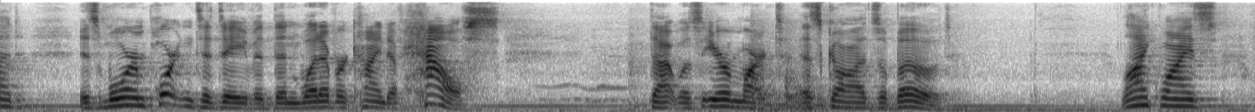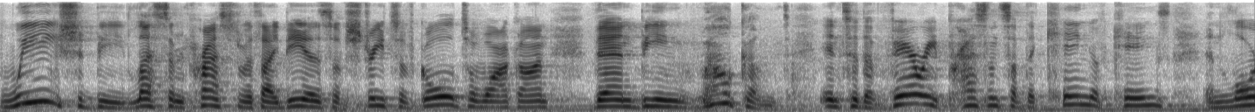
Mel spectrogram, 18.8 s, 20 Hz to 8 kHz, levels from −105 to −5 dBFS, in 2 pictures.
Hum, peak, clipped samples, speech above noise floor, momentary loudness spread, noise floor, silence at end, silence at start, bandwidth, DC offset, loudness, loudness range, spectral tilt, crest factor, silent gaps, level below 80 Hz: none; 0 dBFS; under 0.1%; 23 dB; 12 LU; -43 dBFS; 0 s; 0 s; 7.6 kHz; under 0.1%; -20 LUFS; 3 LU; -4.5 dB/octave; 20 dB; none; -48 dBFS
